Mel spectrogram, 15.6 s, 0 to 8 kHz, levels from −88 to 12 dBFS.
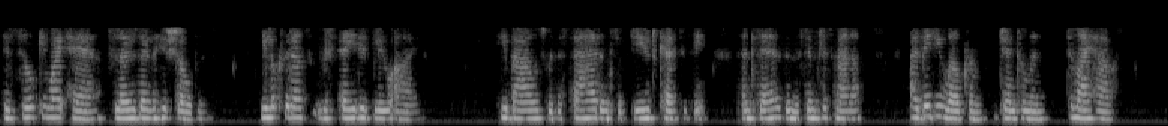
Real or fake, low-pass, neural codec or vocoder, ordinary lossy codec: real; 7.2 kHz; none; AAC, 16 kbps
